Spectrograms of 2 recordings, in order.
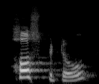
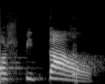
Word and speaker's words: hospital: You say hospital, so you write exactly the same, hospital, but you pronounce, you stress hos, and we stress tal, right? Oh. Hospital. So Hospital. the L always has the stress at the end.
